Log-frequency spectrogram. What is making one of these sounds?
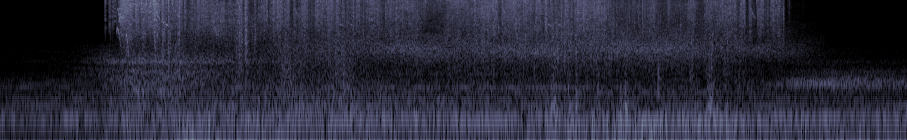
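Electricity crackles loudly.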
